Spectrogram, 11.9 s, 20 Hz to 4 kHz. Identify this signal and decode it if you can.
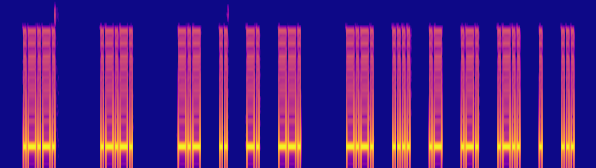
Morse code, heard as a keyed tone, about 25 wpm, spaced as for 15 wpm, 550 Hz. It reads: <AR> <AR> KING CHARLES
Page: News Headlines in Morse Code at 15 WPM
